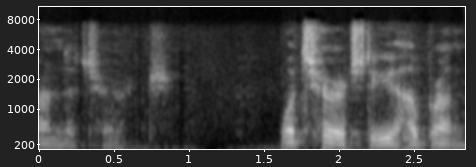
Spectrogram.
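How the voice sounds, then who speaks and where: A man's put-on character voice at medium pitch, at a fairly slow pace. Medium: actual play. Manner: commanding, interrogating.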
